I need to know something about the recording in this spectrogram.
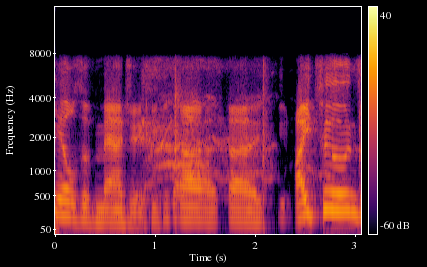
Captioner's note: laughing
